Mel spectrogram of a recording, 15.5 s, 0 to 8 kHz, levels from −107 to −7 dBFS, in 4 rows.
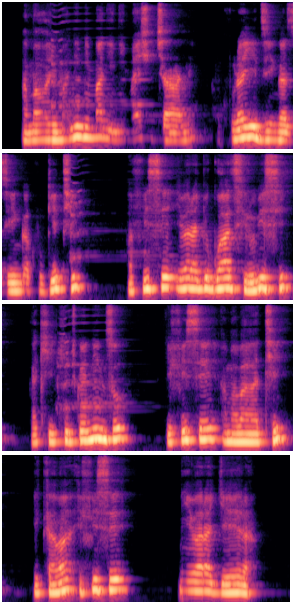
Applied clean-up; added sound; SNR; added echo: neural mask model DeepFilterNet 3.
